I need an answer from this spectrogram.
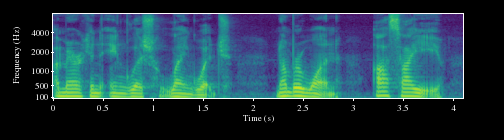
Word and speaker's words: açaí: English language number one açaí this is often mispronounced as a KY number two applicable this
